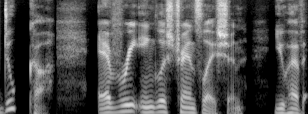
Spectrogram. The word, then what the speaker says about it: dukkha: The word is dooka. Say it like duka.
